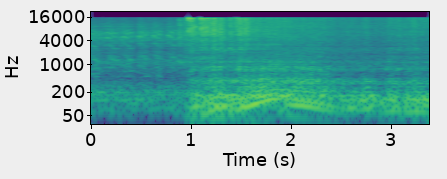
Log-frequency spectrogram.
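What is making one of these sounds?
A truck engine starts with a roar and revs up.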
